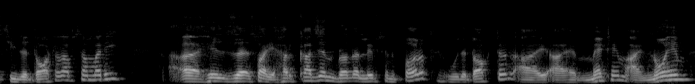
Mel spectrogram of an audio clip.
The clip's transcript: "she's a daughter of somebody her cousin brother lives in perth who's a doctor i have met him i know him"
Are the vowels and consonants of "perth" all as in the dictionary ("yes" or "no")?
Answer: no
